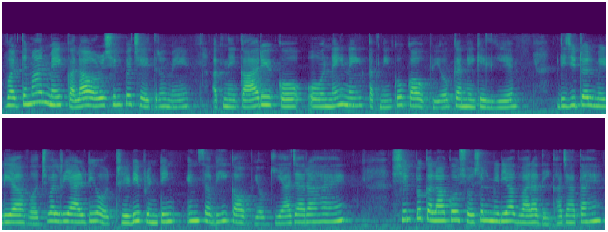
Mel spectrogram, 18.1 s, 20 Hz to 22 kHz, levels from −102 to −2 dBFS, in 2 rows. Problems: constant background noise, continuous background conversations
